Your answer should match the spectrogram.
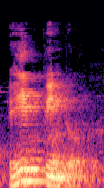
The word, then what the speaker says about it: হৃদপিণ্ড: দিচ্ছি হৃদপিণ্ড পিণ্ড হৃদপিণ্ড হৃদপিণ্ড না সরাসরি র দিয়ে আমরা উচ্চারণ করবো না হৃদপিণ্ড র এবং হ এর উভয়ের সংমিশ্রণে উচ্চারণটি করতে হবে তাহলে আমরা দেখতে পাচ্ছি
